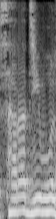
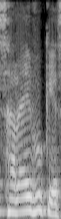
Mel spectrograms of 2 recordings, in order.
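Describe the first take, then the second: First: সারাজিভো with a hard "ji" in the middle; textbook spelling pronunciation. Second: সারায়েভোকে with a "ye" glide, no j; teacher's preferred pronunciation. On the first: Teacher quoting the textbook's spelling, সারাজিভো with a j sound. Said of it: "বইয়ে সারায়েভোকে সারাজিভো লেখা আছে". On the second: Teacher correcting the textbook name, সারায়েভোকে with a y sound. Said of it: "এখানে একটু গুলিয়ে ফেলবো না, আমি সারায়েভো". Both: Shown as a demonstration.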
